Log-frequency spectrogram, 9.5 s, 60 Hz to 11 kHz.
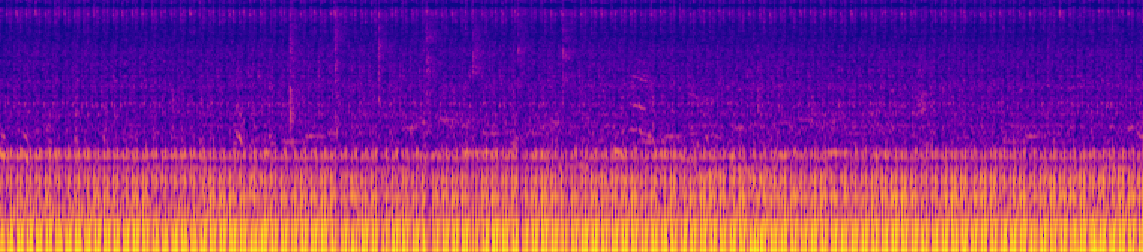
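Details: Rebuilt crashed 2023 Aprilia RS660, first start after fitting fuel pump, no coolant yet: engine catches and settles into a steady, even idle at about four beats a second, no knocking or misfire; shut off quickly.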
